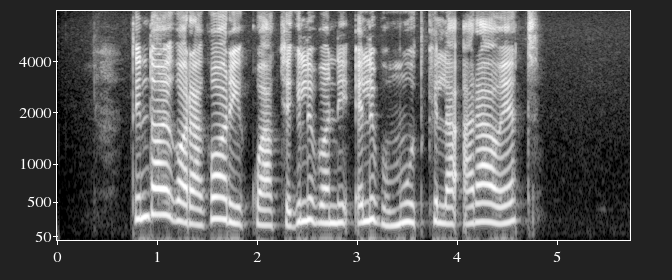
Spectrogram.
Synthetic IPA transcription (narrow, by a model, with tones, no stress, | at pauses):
ti˦ndɔ˦i˦kɔ˨ɾa˨kɔ˦ɾi˨kːwa˨k̚t͡ʃe˨ɡi˦li˦bɔ˦ndi˦ʔe˦li˦bu˨mu˦tki˦la˦ʔa˦ɾa˦wɛ˦t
